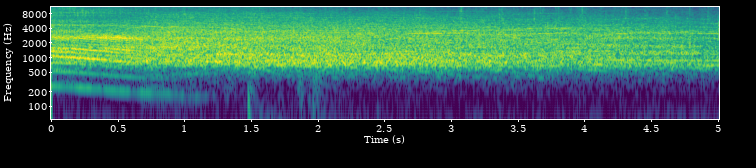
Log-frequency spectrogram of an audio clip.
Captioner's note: crowd cheering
